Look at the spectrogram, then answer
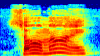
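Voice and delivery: very high little creature; third tiny voice. A narrator's reading. Third spider joins in, tiny high voice. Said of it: "said a third voice".

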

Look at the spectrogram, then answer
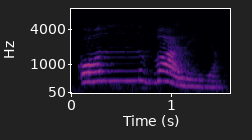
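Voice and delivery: "конвалія" slowly, hard N held long; hard N highlighted. Shown as a demonstration. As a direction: linger on the н in "конвалія". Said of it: "Твердий приголосний звук Н".

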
